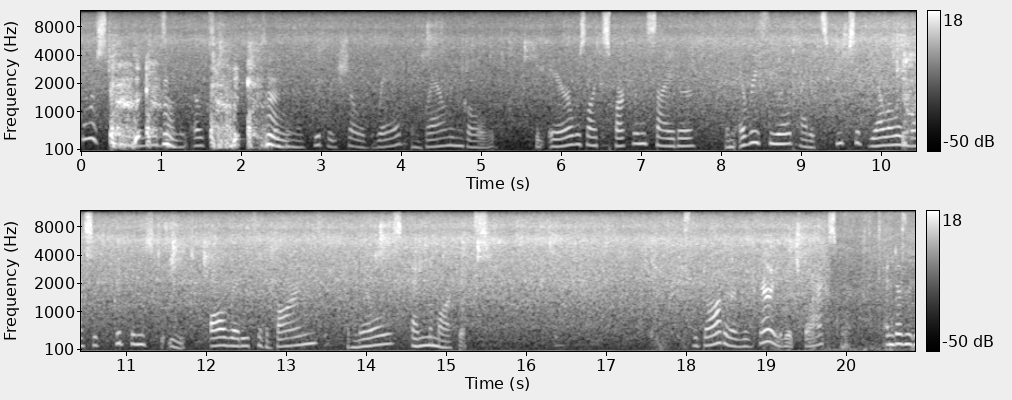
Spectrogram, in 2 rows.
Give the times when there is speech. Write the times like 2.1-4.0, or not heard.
0.1-15.5, 18.0-20.8.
